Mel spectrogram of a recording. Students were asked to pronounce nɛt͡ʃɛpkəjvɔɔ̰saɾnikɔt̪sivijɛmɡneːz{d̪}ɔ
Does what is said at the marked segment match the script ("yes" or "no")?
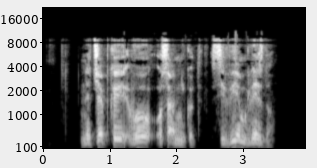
yes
